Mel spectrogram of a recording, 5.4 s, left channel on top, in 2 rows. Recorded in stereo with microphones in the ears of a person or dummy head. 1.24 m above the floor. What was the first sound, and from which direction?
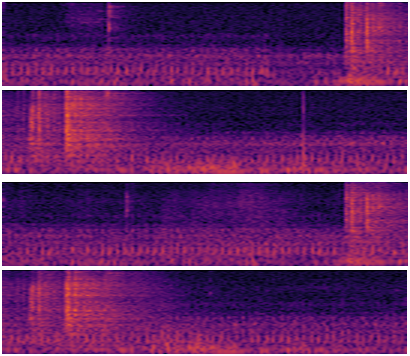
Keys jangling, 20° left (ahead or behind).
